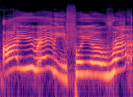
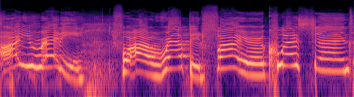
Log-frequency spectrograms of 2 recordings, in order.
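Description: First: Trying not to laugh. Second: Slow, drawn-out host announcement; game show host. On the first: Real, not acted. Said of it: "you guys keep making me laugh". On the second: Pretend. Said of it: "I was trying to".

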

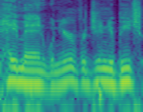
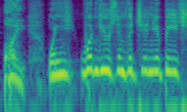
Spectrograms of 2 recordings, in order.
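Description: First: Said in the usual way. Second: Higher, badly faked Manchester accent; shitty Manchester accent. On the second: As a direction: attempt a Manchester accent and overdo it. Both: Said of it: "I can't do a fucking shitty accent".

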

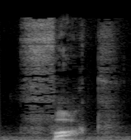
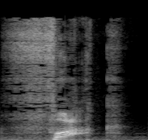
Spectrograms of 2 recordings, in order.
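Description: First: Said in the usual way. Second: "Fuck" punched out loud; rising inflection. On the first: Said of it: "you say with a certain, uh, rise and inflection". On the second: Shown as a demonstration. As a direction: hit "Fuck" hard with forceful, exclaimed inflection. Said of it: "rise and inflection to it".

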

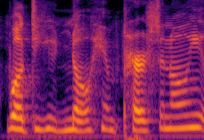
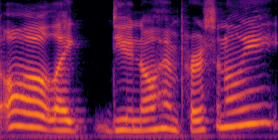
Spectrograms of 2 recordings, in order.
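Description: First: Mock confrontational question, quick and pointed. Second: Casual, quick question with a light "oh"; friendly small-talk curiosity; just conversating. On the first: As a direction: ask it as if challenging him. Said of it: "I'm not like". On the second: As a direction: ask it offhand, as if to a friend. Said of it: "I was just asking him in that way". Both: Shown as a demonstration.

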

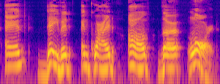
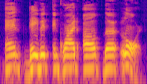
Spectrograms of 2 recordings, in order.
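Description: First: Very slow, each word set apart. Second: Said in the usual way. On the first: Shown as a demonstration. Preacher pointing out six words to underline, word by word. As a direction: spell out "And David inquired of the Lord" one word at a time.

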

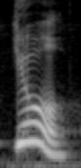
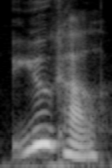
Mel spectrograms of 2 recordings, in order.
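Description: First: "Youghal" as one syllable, "yawl"; Irish pronunciation. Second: "Youghal" misread as YOU-kal; two syllables in "Youghal", with a hard k; spelling pronunciation. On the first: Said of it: "What about". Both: Shown as a demonstration.

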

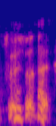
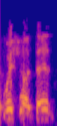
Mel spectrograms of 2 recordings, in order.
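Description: First: "I" lifted high in "Wish I did"; stress on I. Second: Said in the usual way. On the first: Real, not acted. To his co-host about Sandra, wistful stress on "I". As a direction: push the pitch up on "I", half joking.

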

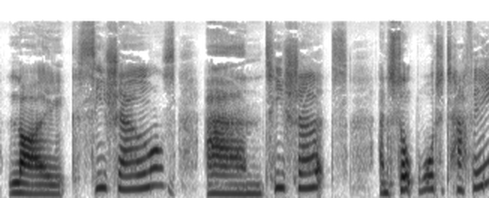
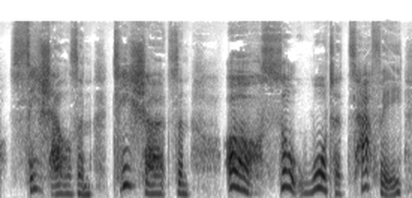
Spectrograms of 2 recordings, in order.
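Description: First: Said in the usual way. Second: Donald delighted by the souvenirs, excited; dreamy then bursting with excitement; crying excitedly. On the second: Acted. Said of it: "he cried excitedly".

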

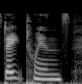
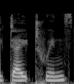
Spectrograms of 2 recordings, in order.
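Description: First: Mock cutesy catchphrase voice; silly put-on voice. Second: Said in the usual way. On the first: Shown as a demonstration. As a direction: pop the phrase up in a playful put-on voice. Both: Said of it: "I don't know why I used that voice then".

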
